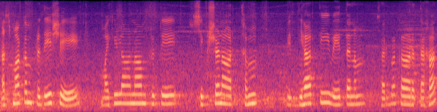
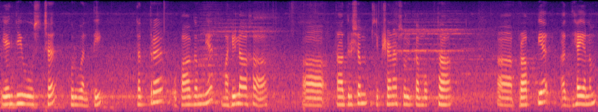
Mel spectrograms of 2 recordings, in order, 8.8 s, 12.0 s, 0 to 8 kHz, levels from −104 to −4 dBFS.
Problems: constant background noise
